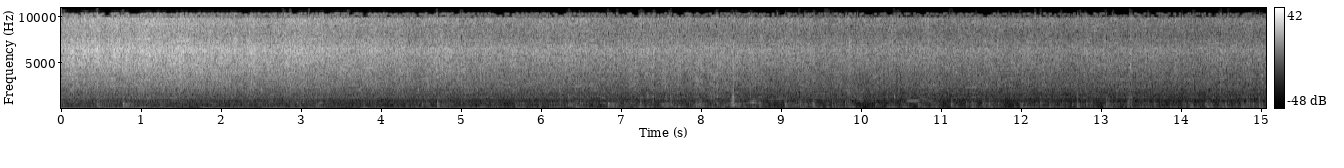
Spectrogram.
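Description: Ground chili-and-turmeric spice paste sizzling in hot oil in a wok, the hiss loudest at first and slowly dying down, while a metal spatula stirs it with small scrapes and taps against the pan.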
